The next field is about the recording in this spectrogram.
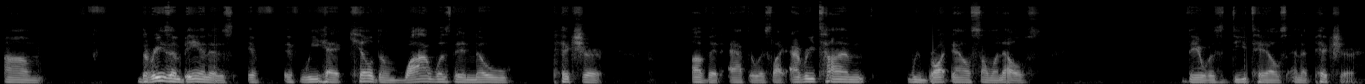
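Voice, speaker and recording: A man hosting a casual live Q&A, hoarse from losing his voice, rambling with many fillers and restarts as he answers chat questions. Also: on the low side, steady tone, a little slow, pauses often, a little mellow.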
